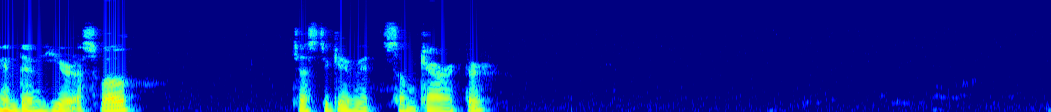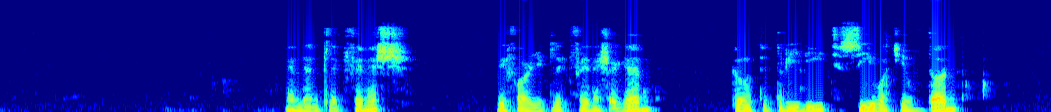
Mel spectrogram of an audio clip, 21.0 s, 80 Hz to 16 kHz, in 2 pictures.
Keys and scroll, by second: 2.4 Escape, 6.0 Escape, 9.5 Escape, 12.6 Escape.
